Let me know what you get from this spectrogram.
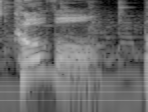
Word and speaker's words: Koval: Because Koval rhymes with oval.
